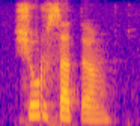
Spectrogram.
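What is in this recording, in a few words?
"сюрсатӧм", Komi, female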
